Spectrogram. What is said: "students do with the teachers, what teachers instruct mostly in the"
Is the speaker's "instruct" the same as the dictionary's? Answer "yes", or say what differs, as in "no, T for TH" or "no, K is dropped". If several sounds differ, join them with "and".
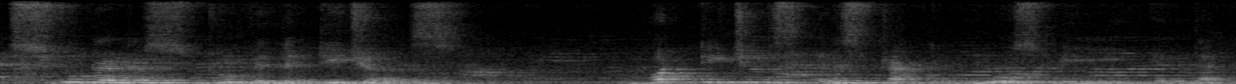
yes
